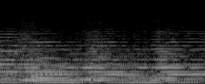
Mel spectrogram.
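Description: Early-Baroque string ensemble playing sustained chords over a held bass note.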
